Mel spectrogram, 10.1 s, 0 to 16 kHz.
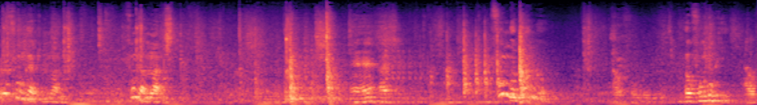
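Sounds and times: door knocking against frame: 0:05.7 - 0:07.2.

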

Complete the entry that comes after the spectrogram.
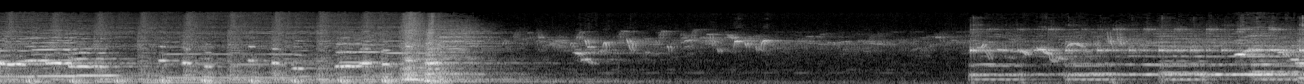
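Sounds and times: music with held notes: 0:00.0 - 0:06.0, 0:09.7 - 0:13.0
high bird chirps and tweets: 0:04.8 - 0:11.6.

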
